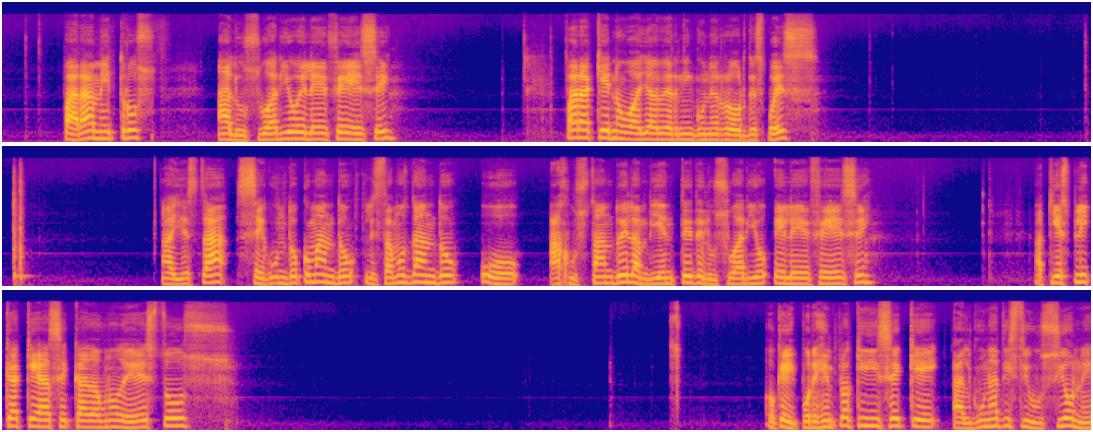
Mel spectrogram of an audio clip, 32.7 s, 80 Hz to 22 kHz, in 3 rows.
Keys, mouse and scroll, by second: 0.1 click, 5.4 right click, 5.7 right click, 6.6 click, 10.9 Return, 14.0-14.6 scroll down 2, 14.6-18.4 scroll down 1, 18.4-19.1 scroll down 1, 19.9-22.0 scroll down 3, 22.0-23.5 scroll down 1, 23.9-30.6 scroll up 2, 30.6-32.6 scroll up 1.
